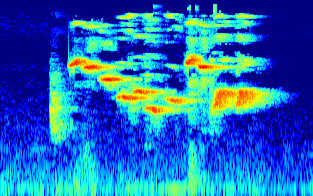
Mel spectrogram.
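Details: A mangrove blue flycatcher sings a high, clear whistled phrase after a faint introductory note, notes stepping downward then rising into a brief warbled ending, about two seconds long.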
